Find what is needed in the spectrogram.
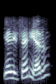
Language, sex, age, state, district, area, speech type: Kannada, male, 30-45, Karnataka, Chamarajanagar, rural, conversation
